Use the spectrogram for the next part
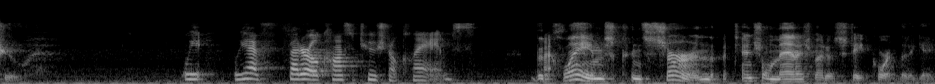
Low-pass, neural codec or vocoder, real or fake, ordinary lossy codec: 7.2 kHz; none; real; Opus, 16 kbps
